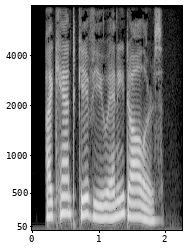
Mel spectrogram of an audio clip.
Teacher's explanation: quand on utilise « can't » avec d'autres mots, la prononciation du « t » final n'est pas forte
